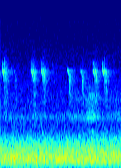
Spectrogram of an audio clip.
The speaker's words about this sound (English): It's recording. The decoys are calling loud. There must be some wild birds flying around.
